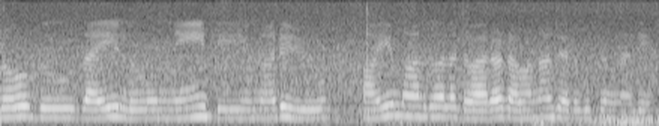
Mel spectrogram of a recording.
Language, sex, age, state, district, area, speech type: Telugu, female, 18-30, Telangana, Nizamabad, urban, spontaneous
